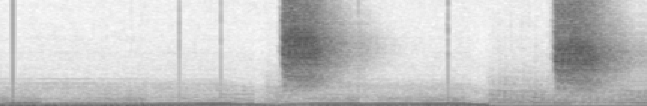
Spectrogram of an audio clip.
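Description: A bus engine hums and winds down.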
